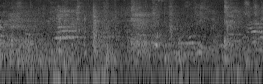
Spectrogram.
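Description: A large choir of children sings together, heard from a distance in a large echoing hall.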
